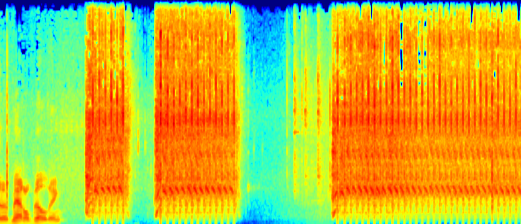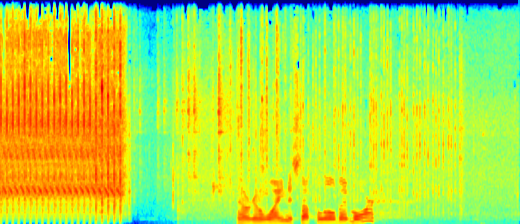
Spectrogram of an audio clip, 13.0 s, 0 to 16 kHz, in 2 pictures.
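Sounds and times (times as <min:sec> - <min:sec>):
airsoft gun firing bursts: 0:01.1 - 0:03.1, 0:04.2 - 0:08.2.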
